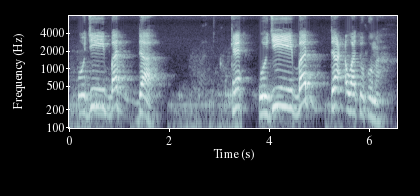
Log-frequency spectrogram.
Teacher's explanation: Ta sukun bertemu dengan da. Diidghamkan, digabungkan jadi satu.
